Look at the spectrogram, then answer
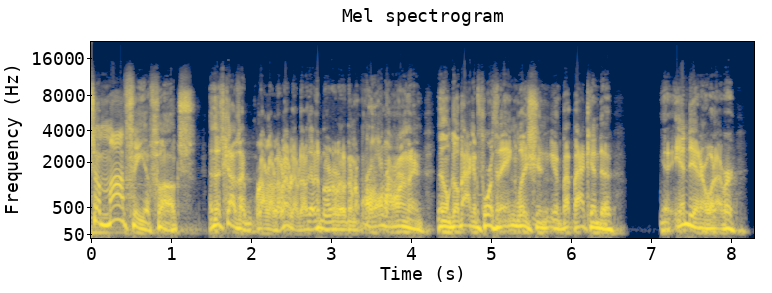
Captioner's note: gutteral noises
